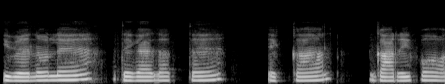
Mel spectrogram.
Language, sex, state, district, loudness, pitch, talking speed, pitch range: Chakma, female, Tripura, Unakoti, -16 LUFS, 190 Hz, 95 wpm, 180-205 Hz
